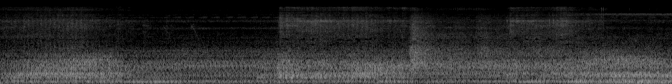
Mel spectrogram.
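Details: Continuous traffic and engine drone on a university campus in September, with shifting broadband hiss and no animal sounds.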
